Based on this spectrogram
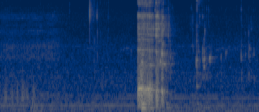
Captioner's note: burp from hell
